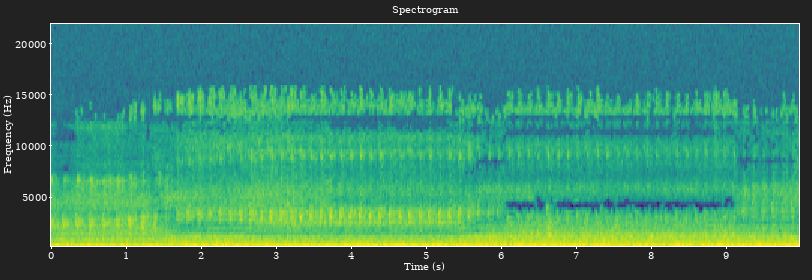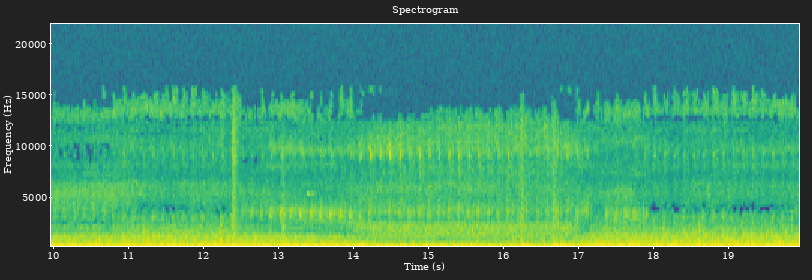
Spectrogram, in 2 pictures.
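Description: A train locomotive engine running in the VR game Derail Valley: a steady low rumble and drone holds throughout, with faint shifting tones drifting above it, continuous and moderately loud with no talk.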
